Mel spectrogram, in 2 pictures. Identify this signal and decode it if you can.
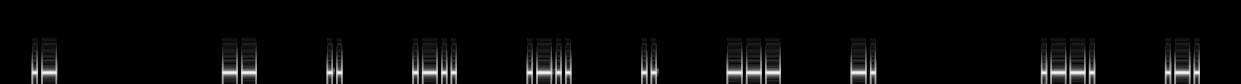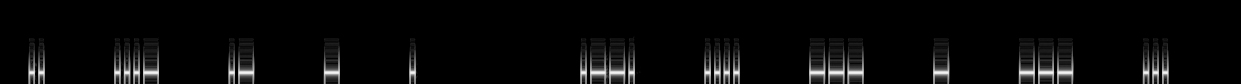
Morse code, heard as a keyed tone, about 25 wpm, spaced as for 10 wpm, 550 Hz. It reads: A MILLION PRIVATE PHOTOS
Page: news-headlines-in-morse-code-at-10-wpm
